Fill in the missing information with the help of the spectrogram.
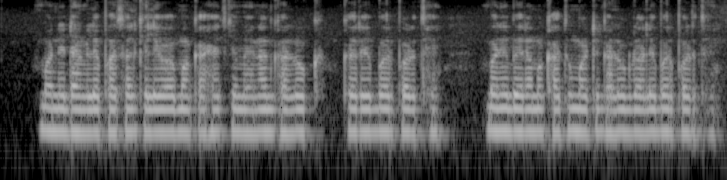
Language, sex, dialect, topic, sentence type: Chhattisgarhi, male, Central, banking, statement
